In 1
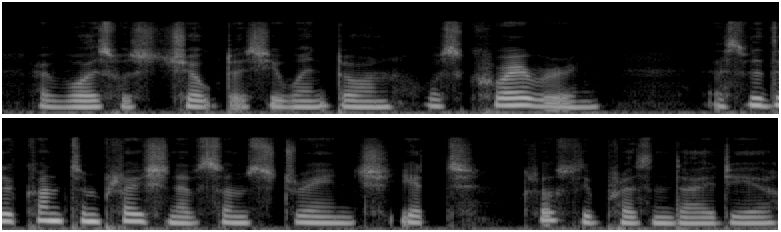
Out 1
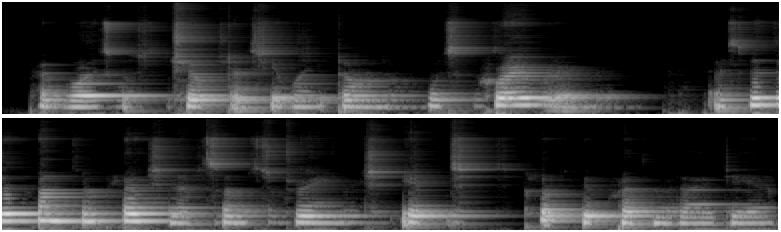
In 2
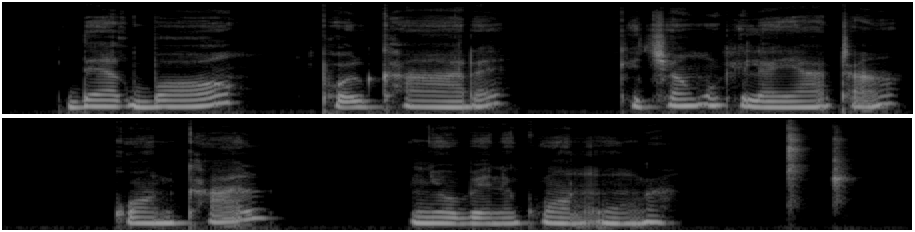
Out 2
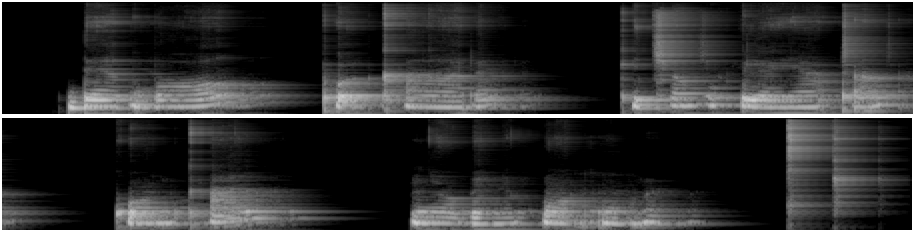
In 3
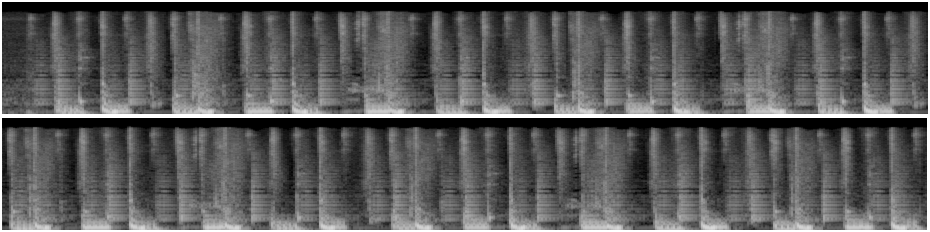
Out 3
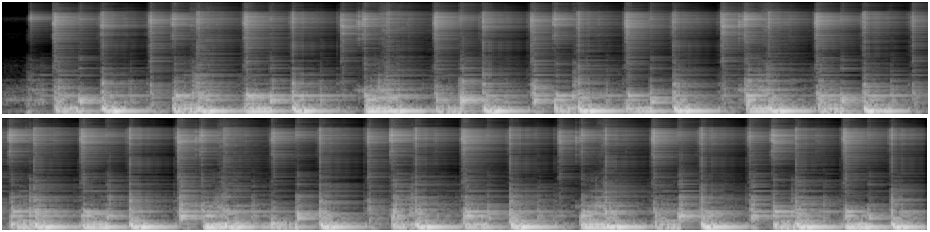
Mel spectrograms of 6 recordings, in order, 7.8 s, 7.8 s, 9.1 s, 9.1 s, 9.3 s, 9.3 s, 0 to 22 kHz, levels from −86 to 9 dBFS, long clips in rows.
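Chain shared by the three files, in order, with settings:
adaptive Wiener filter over 9 samples
noise gate with hold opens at −51 dBFS
high-shelf EQ 4,400 Hz +9.5 dB
transient designer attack +10 dB, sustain −12 dB
graphic EQ with 10 bands 125 Hz +9 dB, 500 Hz +8 dB, 2,000 Hz −6 dB, 4,000 Hz −12 dB, 8,000 Hz −9 dB
brickwall limiter −1 dBFS
tuned comb filter 79 Hz, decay 0.57 s, harmonics all, mix 90%
soft clipping −13 dBFS
double-tracking delay 15 ms −11.5 dB
single-tap delay 222 ms −19.5 dB
normalise the peak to −2 dBFS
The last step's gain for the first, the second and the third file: +13.0, +18.5, +10.5 decibels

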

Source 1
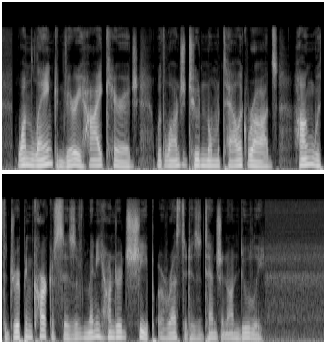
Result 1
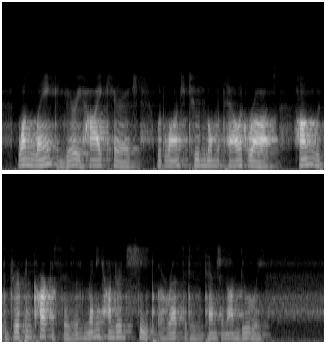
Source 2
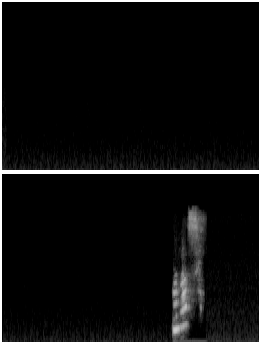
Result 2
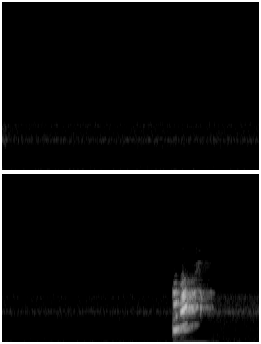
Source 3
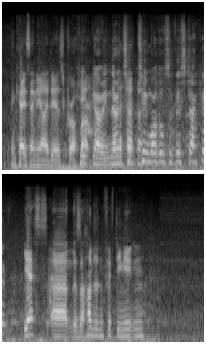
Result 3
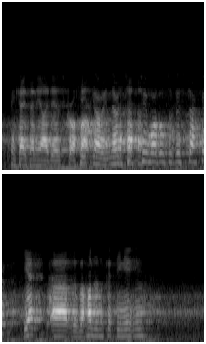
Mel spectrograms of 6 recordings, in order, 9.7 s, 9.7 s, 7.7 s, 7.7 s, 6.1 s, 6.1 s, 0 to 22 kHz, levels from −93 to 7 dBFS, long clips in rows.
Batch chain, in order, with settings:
dynamic equaliser 2,200 Hz, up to −5 dB, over −38 dBFS, Q 1.4
formant resonators in series a
reverb whose tail is shaped and stops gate 190 ms flat, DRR 10 dB
loudness normalisation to −27 LKFS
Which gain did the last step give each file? +7.5, +12.5, +2.5 decibels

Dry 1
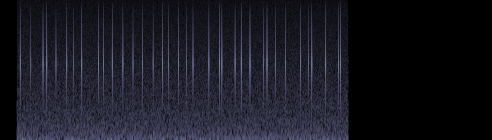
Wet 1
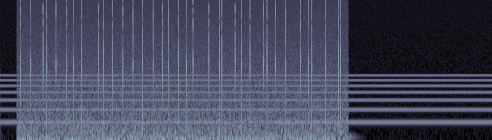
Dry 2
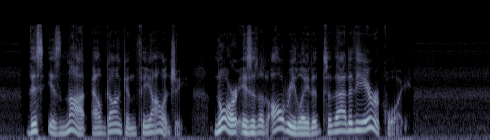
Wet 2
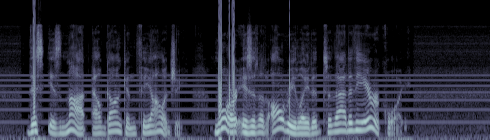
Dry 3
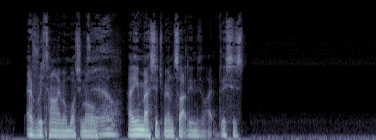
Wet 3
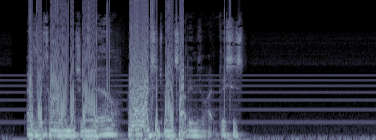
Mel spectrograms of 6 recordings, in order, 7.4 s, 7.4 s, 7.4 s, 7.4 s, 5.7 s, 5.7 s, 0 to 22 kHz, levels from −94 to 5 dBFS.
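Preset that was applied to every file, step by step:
hum with harmonics 400 Hz, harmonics 7, −61 dBFS −1 dB per octave
in parallel at −7 dB: soft clipping −27.5 dBFS
on the sum: mains-hum notches 50/100 Hz
wrap-around overflow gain 20 dB
loudness normalisation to −27 LKFS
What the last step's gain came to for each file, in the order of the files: +18.0, +5.5, +2.0 decibels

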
